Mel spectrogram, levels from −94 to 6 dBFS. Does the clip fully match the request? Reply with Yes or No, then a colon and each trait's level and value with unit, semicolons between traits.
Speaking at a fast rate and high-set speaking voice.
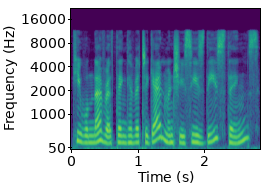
Yes: fast, 255 wpm; high, 220 Hz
